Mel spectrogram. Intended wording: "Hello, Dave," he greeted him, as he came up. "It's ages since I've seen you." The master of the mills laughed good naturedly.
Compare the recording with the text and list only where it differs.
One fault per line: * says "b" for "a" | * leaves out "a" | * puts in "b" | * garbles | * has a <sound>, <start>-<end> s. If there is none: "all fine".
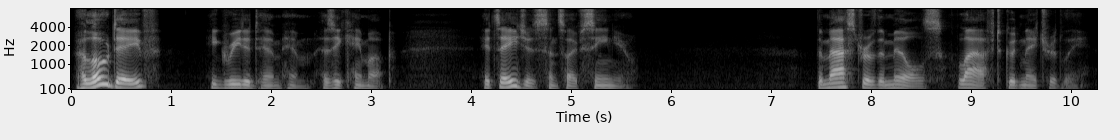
* puts in "him"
